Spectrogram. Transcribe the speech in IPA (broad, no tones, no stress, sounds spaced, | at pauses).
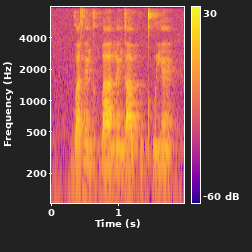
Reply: ɡʷ a z ɛ̃ ɡ ɵ b a n ɛ̃ ɡ a kʷ ɛ kʷʼ ʌ j ɛ̃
